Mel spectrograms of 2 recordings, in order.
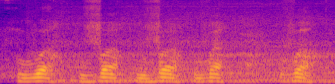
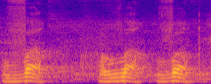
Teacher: ऊपर का दांत और नीचे का होठ मिलता है तब वो दंतोष्ठ हो जाता है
